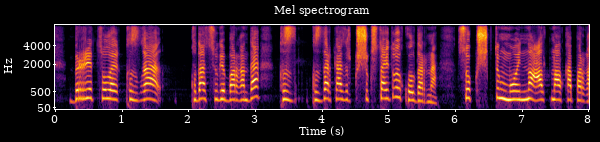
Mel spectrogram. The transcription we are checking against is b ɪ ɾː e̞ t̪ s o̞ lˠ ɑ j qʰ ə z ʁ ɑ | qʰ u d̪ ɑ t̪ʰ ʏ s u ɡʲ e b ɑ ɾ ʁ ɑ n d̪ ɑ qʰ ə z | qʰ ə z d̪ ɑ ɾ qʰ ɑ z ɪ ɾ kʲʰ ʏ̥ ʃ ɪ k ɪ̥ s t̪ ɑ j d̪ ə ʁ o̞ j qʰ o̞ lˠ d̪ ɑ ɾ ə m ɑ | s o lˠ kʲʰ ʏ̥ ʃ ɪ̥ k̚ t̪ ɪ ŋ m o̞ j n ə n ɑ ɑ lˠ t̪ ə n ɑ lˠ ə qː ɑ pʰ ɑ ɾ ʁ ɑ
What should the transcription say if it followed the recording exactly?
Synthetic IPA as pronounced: b ɪ ɾː e̞ t̪ s o̞ lˠ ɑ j qʰ ə z ʁ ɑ | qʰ ʊ d̪ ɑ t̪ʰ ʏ s u ɡʲ e b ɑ ɾ ʁ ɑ n d̪ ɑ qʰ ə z | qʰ ə z d̪ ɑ ɾ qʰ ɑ z ɪ ɾ kʲʰ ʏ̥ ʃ ɪ k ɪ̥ s t̪ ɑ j d̪ ə ʁ o̞ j qʰ o̞ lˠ d̪ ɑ ɾ ə n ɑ | s o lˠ kʲʰ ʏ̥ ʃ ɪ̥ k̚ t̪ ɪ ŋ m o̞ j n ə n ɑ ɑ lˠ t̪ ə n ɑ lˠ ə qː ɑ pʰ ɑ ɾ ʁ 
